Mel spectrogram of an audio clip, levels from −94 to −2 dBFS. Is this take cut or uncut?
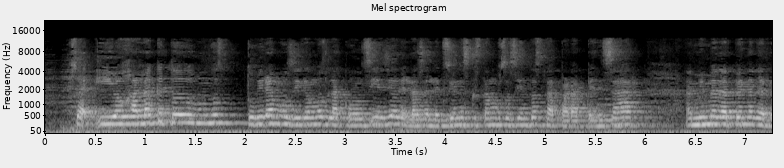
uncut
